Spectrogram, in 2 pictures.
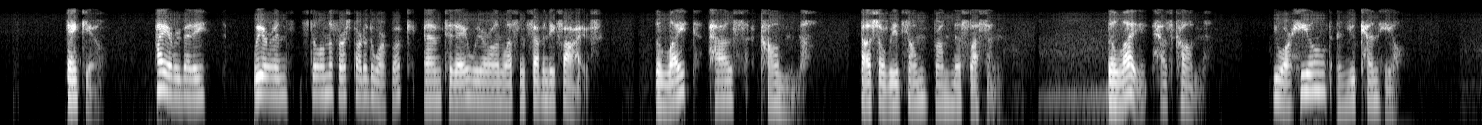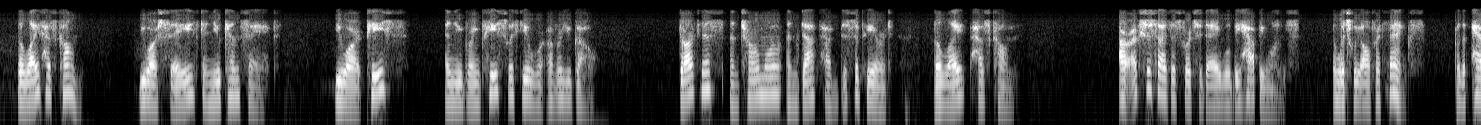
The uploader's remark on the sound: ACIM Daily Conference Call.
